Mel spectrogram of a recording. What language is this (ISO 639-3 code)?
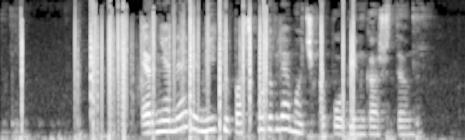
mrj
